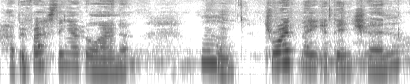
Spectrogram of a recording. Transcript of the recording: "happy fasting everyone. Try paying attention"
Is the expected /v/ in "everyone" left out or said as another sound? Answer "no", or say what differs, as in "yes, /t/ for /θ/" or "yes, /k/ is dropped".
yes, /v/ is dropped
